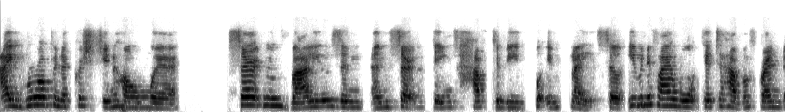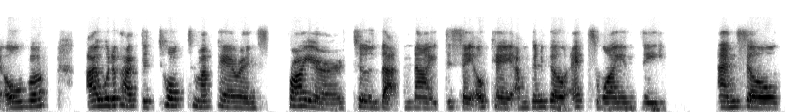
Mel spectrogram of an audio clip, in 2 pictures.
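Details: Jamaican woman who woke from a car accident with a new accent, first American, then Trinidadian, now British; neurologist attributes it to head trauma causing stroke and swelling between motor and language areas; foreign accent syndrome.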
